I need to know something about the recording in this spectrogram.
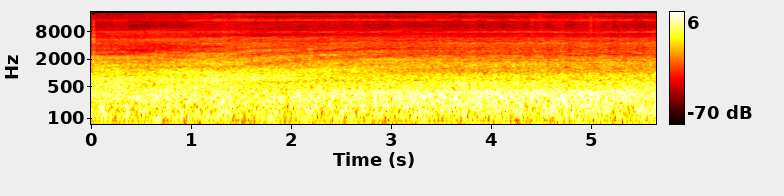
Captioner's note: blow torch blowing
